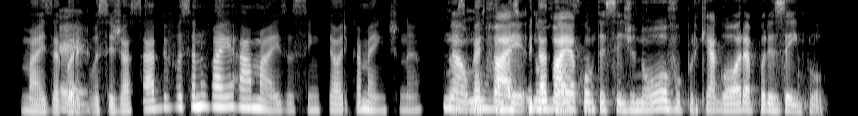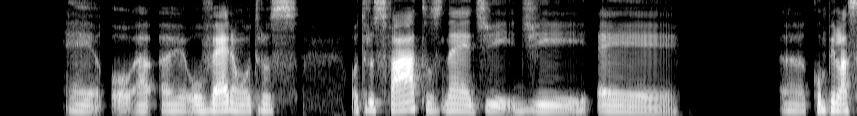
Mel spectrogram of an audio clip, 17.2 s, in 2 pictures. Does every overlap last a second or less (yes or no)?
no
